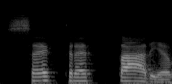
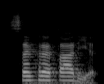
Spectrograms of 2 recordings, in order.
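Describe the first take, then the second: First: The stress falls on the syllable ta. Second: The stress falls on the syllable ri. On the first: It names the person who works as a secretary. "Acento no vizinho, o final fica juntinho" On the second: It names the office or department. "como a letra I começa o encontro, a gente vai ter que separar"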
